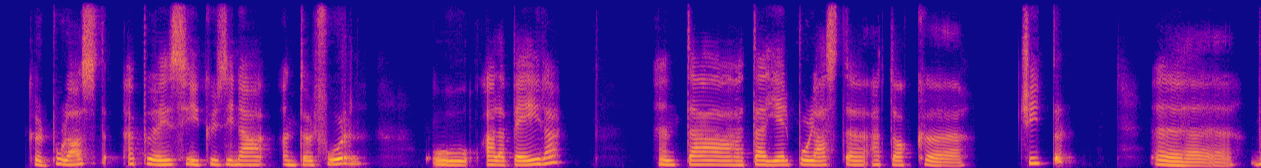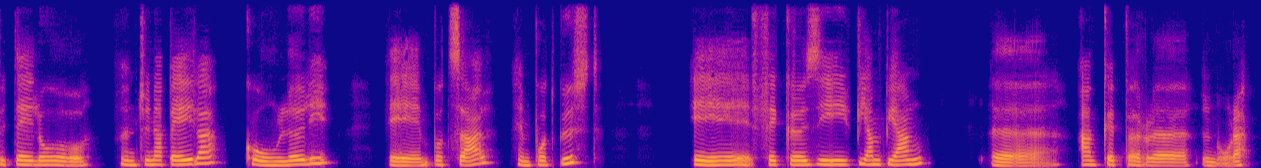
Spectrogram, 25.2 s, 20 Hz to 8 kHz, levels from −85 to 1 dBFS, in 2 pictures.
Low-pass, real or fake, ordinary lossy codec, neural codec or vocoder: none; fake; none; codec, 16 kHz, 0.8 kbps, ZipCodec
